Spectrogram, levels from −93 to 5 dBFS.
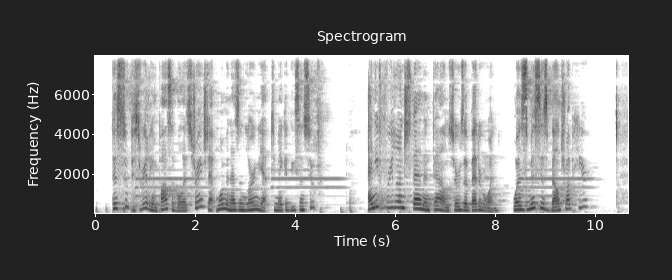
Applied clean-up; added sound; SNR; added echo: classical method WPE with log-MMSE.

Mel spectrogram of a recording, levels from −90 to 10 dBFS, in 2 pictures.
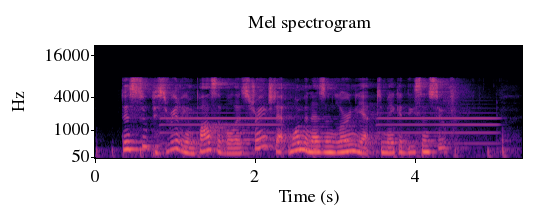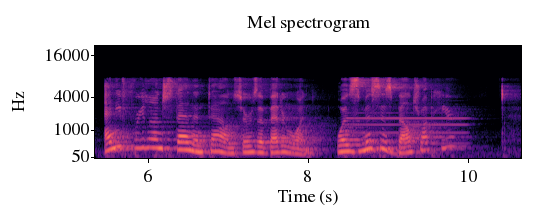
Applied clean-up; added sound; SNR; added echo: none; Wind instrument, woodwind instrument; 18 dB; reverberation time 0.9 s.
